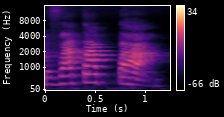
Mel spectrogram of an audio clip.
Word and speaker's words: vatapá: A letra A, nós estamos diante da palavra vatapá. Qual é a sílaba mais forte? Pá, que é a última sílaba.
